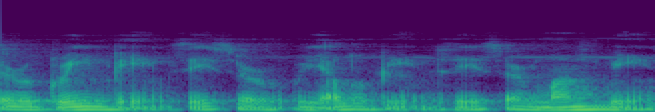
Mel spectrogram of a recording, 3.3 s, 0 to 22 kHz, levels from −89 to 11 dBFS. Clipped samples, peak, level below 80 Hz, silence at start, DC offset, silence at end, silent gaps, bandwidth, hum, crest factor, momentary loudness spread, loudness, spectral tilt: under 0.1%; -4 dBFS; -46 dBFS; 0 s; under 0.1%; 0 s; none; 4.6 kHz; none; 14 dB; 7 LU; -20 LUFS; -9.5 dB/octave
